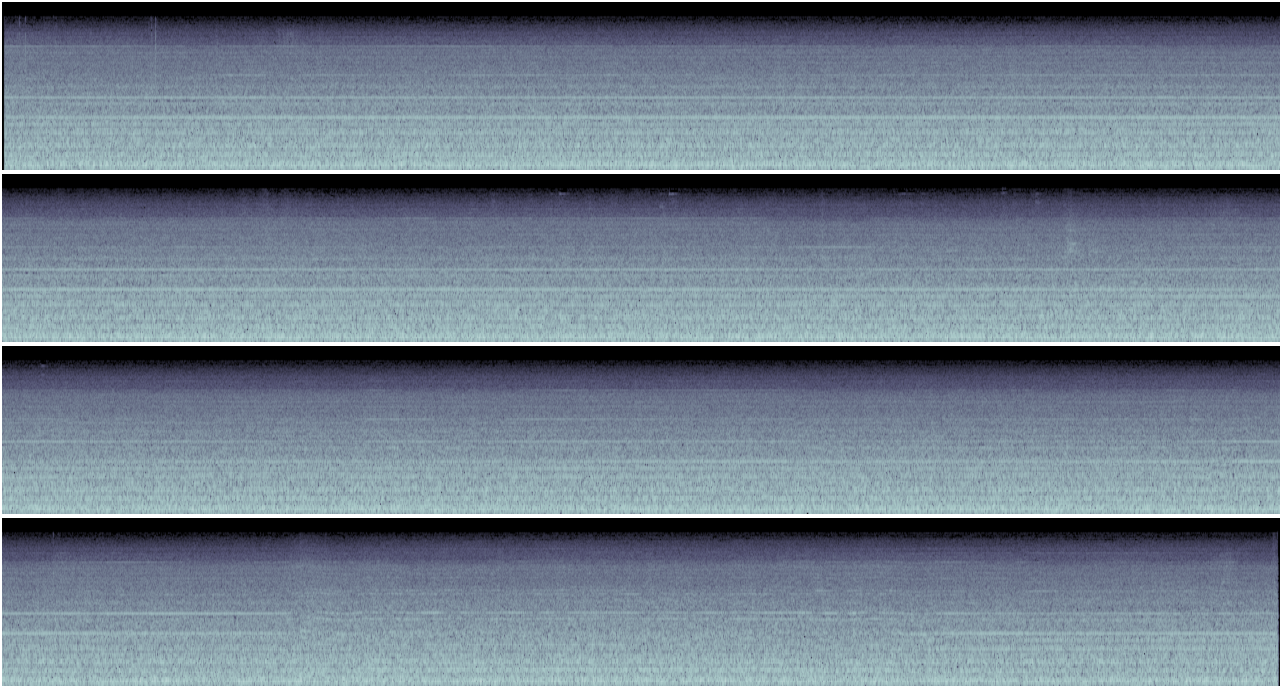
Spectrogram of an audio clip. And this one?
Metro is Waiting
metro waiting on station
metro, station, subway, train, underground, waiting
